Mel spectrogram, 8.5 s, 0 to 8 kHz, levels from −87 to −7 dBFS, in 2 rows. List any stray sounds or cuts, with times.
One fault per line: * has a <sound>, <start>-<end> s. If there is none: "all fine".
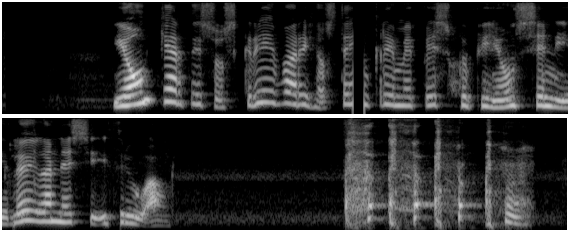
* has a dropout, 2.6-2.7 s
* has a cough, 6.8-8.2 s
